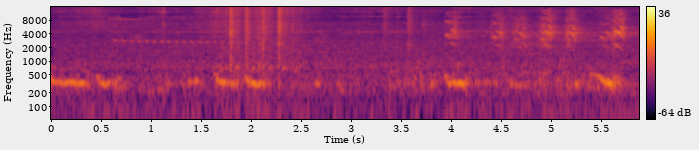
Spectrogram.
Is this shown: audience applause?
no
